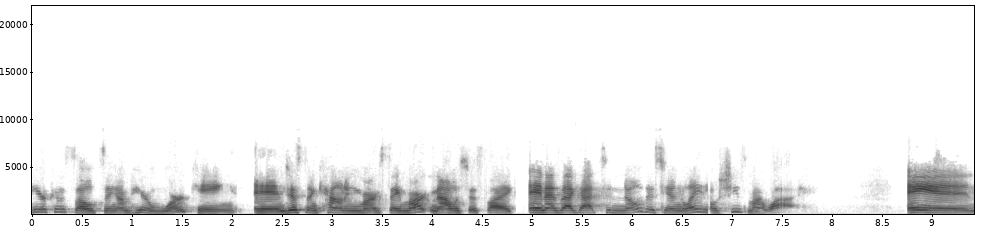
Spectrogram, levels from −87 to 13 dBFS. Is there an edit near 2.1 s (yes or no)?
no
